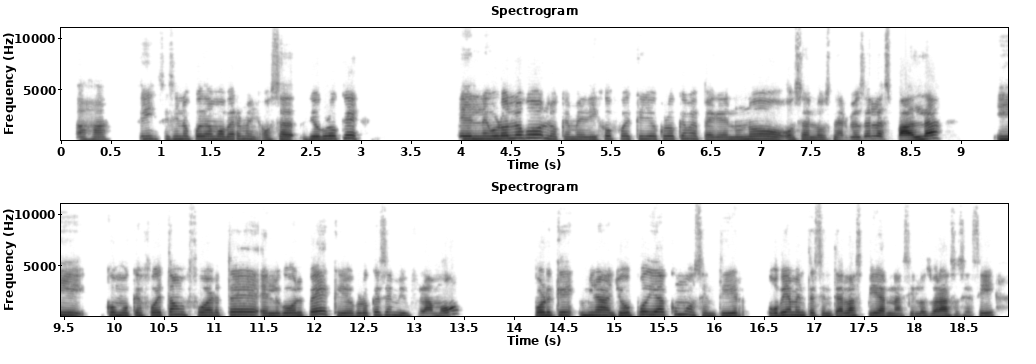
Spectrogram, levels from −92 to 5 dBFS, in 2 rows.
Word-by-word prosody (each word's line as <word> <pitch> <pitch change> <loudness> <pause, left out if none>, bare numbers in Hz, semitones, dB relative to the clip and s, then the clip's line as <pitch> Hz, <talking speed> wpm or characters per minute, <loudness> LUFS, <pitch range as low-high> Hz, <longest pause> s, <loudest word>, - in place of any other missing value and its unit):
Ajá. 210 -1 -6 0.3
Sí, 250 -1 -7
sí, 230 - -11
sí, 245 - -5
no 250 -1 -3
podía 245 +1 0
moverme. 240 -1 -2
O 205 - -5
sea, 215 +1 -1
yo 230 +2 0
creo 265 +1 +2
que, 300 -2 +1 1.0
el 255 0 +3
neurólogo 290 +5 +3
lo 245 -6 -4
que 220 - -10
me 215 0 -6
dijo 220 +5 -4
fue 250 +1 -7
que 255 0 -7
yo 250 -1 -3
creo 255 0 -3
que 270 - -6
me 260 -1 -6
pegué 205 -1 -5
en 205 0 -5
uno, 230 0 +1
o 195 - -2
sea, 210 - -4
en 200 - -4
los 190 -2 -6
nervios 205 +1 -6
de 250 - -3
la 255 -1 0
espalda 220 +9 +7 0.5
y 235 -2 0 0.2
como 230 -2 +1
que 225 -2 -2
fue 235 +2 +1
tan 275 -1 0
fuerte 240 +1 +2
el 200 0 -1
golpe, 245 +7 +2
que 220 - -6
yo 205 -1 -2
creo 220 +1 -2
que 255 -1 -2
se 255 0 -6
me 225 - -4
inflamó, 195 - -1 0.7
porque 245 0 +2
mira, 235 +1 +2
yo 225 +1 +2
podía 270 +1 +3
como 285 -4 -3
sentir, 210 +3 -2 0.2
obviamente, 230 +2 +1
sentía 200 0 -1
las 220 -1 0
piernas 200 -5 -1
y - - -7
los 180 0 -5
brazos 190 -1 +2
y 170 - -12
así, 210 +7 -4
230 Hz, 205 wpm, -21 LUFS, 210-255 Hz, 1.0 s, espalda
